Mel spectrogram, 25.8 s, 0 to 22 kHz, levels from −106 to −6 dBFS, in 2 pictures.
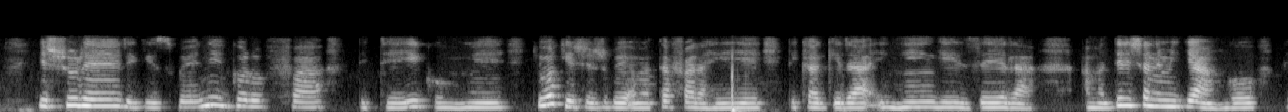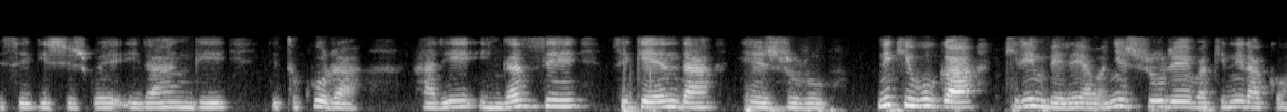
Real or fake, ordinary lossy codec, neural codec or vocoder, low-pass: real; Opus, 32 kbps; none; 5.4 kHz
